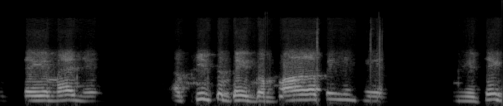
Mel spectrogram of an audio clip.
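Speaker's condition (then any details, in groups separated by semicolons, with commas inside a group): Cerebral palsy, mild; speech slightly affected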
